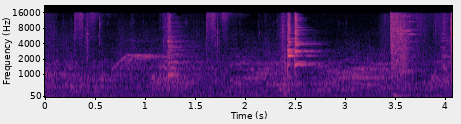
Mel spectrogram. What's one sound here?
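A metal pipe clanks as it is twisted loose.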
